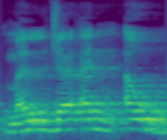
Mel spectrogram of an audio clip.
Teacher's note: Law yajiduna malja'an aw, hukum izhar halqi, tanwin bertemu dengan hamzah, tak ada dengung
